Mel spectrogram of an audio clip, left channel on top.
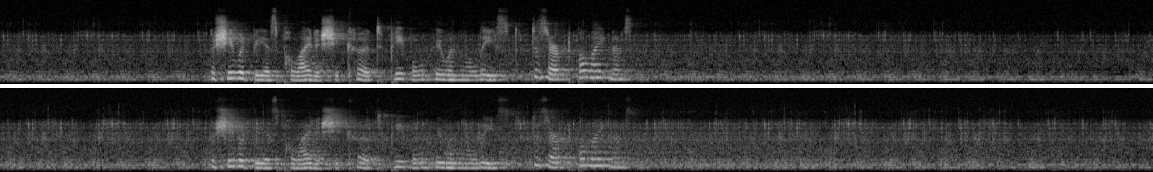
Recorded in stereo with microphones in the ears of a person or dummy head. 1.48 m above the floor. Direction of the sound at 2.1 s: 40° left (ahead or behind).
